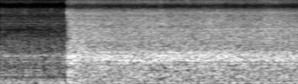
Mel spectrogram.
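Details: Electric fuel pump running on a homemade injector flow bench, fuel rail pressure gauge fitted, owner suspects Chevy pickup injectors leak down overnight causing cold-start trouble: steady even hiss and whir without surging or rattling, building pressure; normal pump operation.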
